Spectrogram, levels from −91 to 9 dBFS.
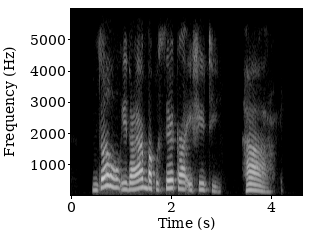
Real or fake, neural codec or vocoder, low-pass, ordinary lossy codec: fake; autoencoder, 22.05 kHz, a latent of 192 numbers a frame, VITS, trained on one speaker; 5.4 kHz; Opus, 24 kbps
